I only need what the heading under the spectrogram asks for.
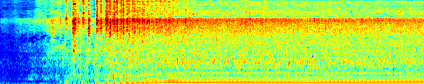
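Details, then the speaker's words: Small engine after carb leak fix with gasket and air filter housing refitted: catches after a few pulls, then a steady even putter with no misses or surging, no fuel leaking; normal running. "All right, it's working good. I don't see any gas leaking."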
